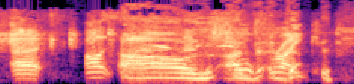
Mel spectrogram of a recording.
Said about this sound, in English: Oh, hold on. Phone's ringing.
